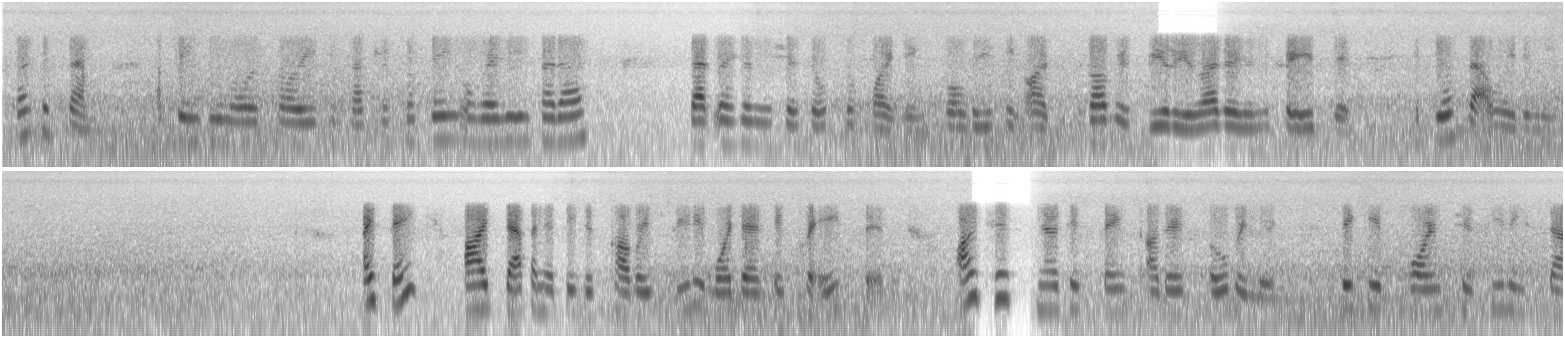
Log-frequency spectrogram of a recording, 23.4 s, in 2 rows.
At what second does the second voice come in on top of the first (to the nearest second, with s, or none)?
none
